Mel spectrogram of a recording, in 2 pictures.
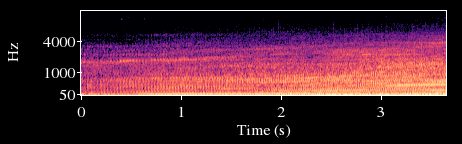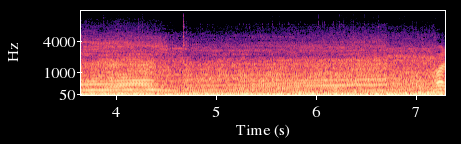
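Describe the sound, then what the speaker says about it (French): A motorcycle engine labours uphill as it warms up, droning loud and close with a rising, sustained rev that keeps climbing in pitch before it briefly eases and holds steady. "la moto elle est en train de chauffer"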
